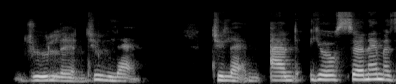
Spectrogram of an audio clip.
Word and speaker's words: Juhléne: It's pronounced Juhlene. Juhlene. Juhléne.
